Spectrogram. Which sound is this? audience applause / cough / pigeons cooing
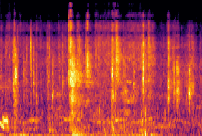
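pigeons cooing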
